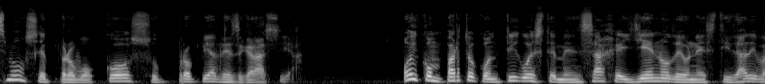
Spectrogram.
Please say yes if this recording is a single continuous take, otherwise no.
yes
